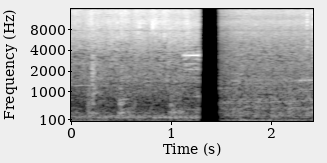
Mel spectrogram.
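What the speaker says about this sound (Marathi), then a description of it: "आता मी त्याचे शेंगदाणे टाकते, मग छान खरपूस होईपर्यंत दोन्ही भाजून घेते" Onions and peanuts roasting in a pan, a soft continuous sizzle with faint stirring scrapes, broken by a brief moment of silence before the frying resumes.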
